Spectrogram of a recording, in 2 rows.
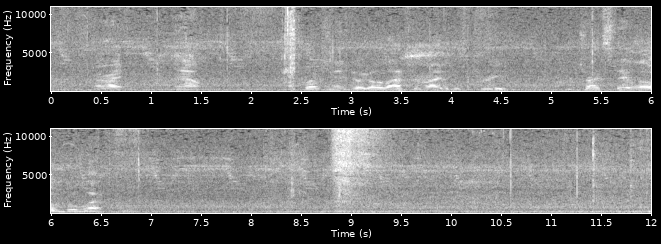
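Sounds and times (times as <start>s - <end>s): outdoor background noise: 0.0s - 12.0s
footsteps on asphalt: 1.0s - 2.7s
brief hiss: 8.4s - 9.5s.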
